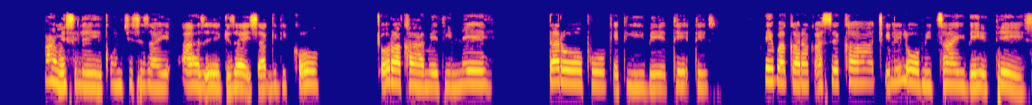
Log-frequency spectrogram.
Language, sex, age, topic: Gamo, male, 25-35, government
